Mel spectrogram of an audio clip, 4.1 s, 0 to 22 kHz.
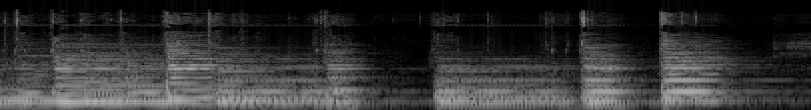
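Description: Yamaha CK61 stage keyboard playing a layered patch of CFX Stereo grand piano and DX Crisp electric piano, transposed down an octave. A run of chords is struck and held, with a short break near the middle.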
